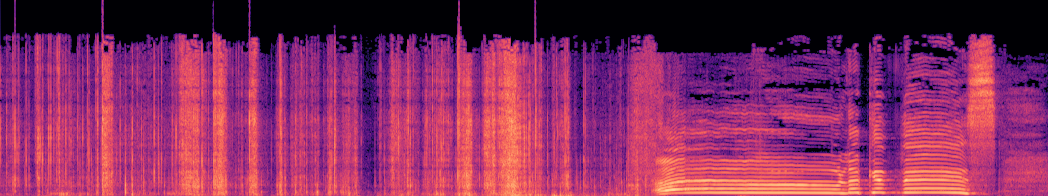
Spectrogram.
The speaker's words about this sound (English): Open the thing that you think is a book. Okay. Oh, boy. Here we go. Can you hear this? It's the paper. Oh, that's good ASMR.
